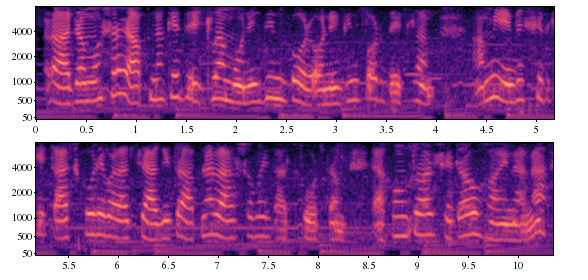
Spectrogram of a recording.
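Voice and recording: An extremely high-pitched cartoonish character voice moves at a moderate pace while music plays clearly in the background.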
